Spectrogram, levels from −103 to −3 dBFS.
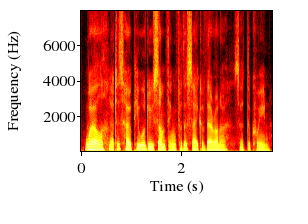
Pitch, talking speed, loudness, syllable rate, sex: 120 Hz, 265 wpm, -18 LUFS, 5.7 syllables/s, male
